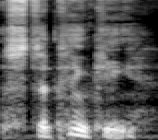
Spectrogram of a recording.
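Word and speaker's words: Stotinki: It is 50, I think that's pronounced Statinki, from 1974.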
